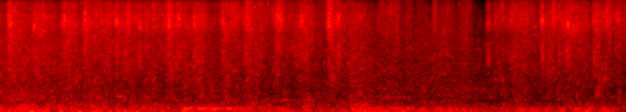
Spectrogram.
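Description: Footsteps splash through shallow water.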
